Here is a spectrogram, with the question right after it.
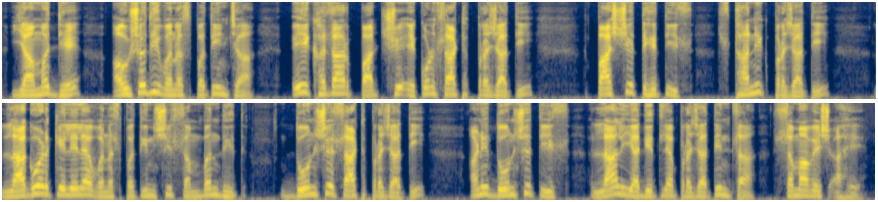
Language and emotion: Marathi, neutral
